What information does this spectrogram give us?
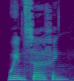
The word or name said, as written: windsurfing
